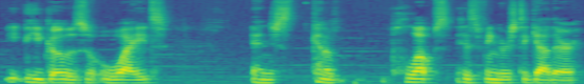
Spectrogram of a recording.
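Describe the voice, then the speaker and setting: A man's voice: mid-range voice, steady tone, takes it slowly, darkish tone, faint music behind. A man narrating a tabletop game as game master, improvising vivid, savored descriptions.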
